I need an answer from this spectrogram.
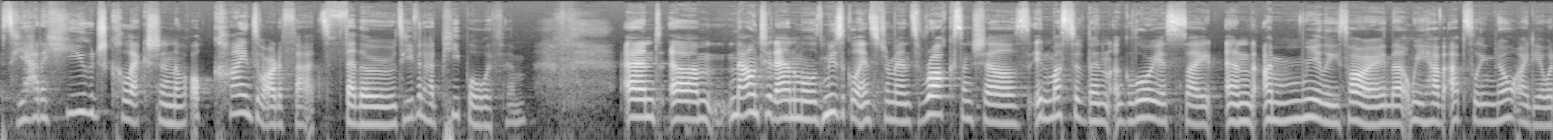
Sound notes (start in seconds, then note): none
